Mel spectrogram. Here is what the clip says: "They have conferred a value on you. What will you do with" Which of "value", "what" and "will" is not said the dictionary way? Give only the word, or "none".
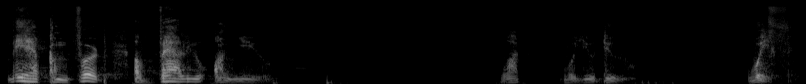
none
